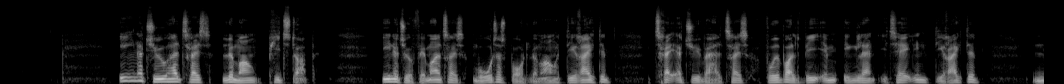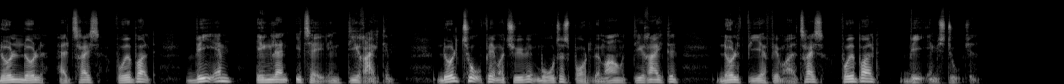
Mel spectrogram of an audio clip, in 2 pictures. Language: Danish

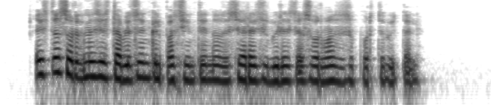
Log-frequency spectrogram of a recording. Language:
Spanish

